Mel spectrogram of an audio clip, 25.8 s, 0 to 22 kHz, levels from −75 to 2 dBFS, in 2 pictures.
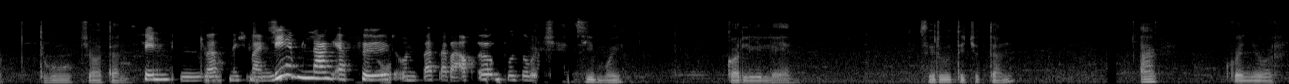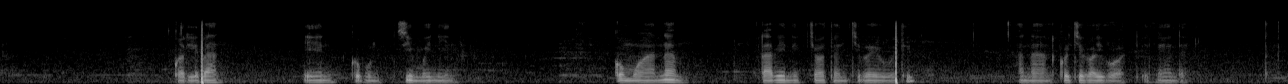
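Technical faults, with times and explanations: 1.70–1.76 s, echo leak: a faint delayed copy of the far side's sound, about 25 dB below the main signal and lagging by 267 ms, slips through briefly. This is likely a loudspeaker echo the canceller failed to remove. Unlike double-talk suppression, something is added rather than taken away.
1.75–4.22 s and 4.76–5.77 s, speech suppressed in double talk: the near speech dips and breaks up, dropping by as much as about 40 dB over roughly two seconds and then one second. The likely cause is the echo canceller muting its own talker while the other side speaks. These are losses, not stalls or added echo.
9.68–11.18 s, repeated stalls (stutter): playback catches 13 times, with 219 ms of continued sound filling the waits. The longest wait is 96 ms. The jitter buffer kept running dry and stretched the last sound each time. Nothing is lost, so it drags and stutters instead of skipping.
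12.01–14.46 s, jitter buffer slow-down: the sound plays at about 91% speed with unchanged pitch, adding 234 ms. Repeated pitch periods rebuild the buffer's reserve. The drawl comes without the hitching catches of a stall.
14.91 s and 21.85 s, invalid numbers at full scale: each is a single sharp bang. Invalid values were pinned to full scale for one tiny block of about 5.3 ms and 2.7 ms, which fits 256- and 128-sample blocks. They are far too brief to hear as two separate pops.
16.29–18.26 s, jitter buffer speed-up: the sound runs at about 114% speed, hurried but at normal pitch. Around 0.3 s is trimmed away in small pitch-period slices to shrink an overfull buffer. This is the mirror image of the earlier slow-down.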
